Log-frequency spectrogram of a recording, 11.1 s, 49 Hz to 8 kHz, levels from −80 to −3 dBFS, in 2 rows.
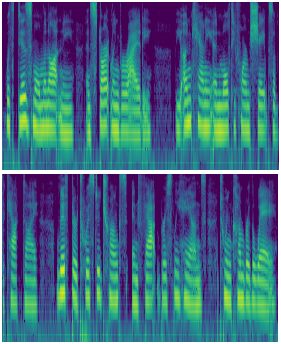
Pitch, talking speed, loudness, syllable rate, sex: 175 Hz, 140 wpm, -21 LUFS, 4.5 syllables/s, female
